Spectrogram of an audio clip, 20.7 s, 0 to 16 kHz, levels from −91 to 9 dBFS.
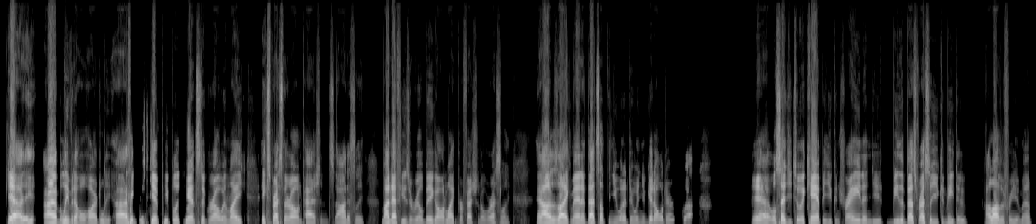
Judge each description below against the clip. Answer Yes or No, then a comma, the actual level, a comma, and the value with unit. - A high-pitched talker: No, medium, 155 Hz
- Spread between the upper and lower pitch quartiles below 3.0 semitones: No, average, 4.1 semitones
